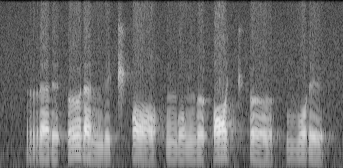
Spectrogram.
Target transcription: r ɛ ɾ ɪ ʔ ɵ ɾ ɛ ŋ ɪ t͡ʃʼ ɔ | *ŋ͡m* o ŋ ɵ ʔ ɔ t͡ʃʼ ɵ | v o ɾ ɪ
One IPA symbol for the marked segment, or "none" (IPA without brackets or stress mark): ŋ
